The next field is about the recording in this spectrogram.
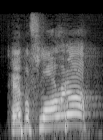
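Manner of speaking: rising upward lift at the end of Florida. Speaker demonstrating a cold-call opening to listeners, rising pitch at the end. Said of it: "When you raise your voice up like that".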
